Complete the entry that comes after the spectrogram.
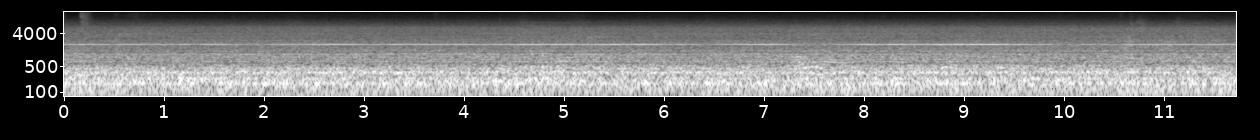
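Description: MBTA commuter rail coach heard from inside while the train rolls along the track: a steady low rumble and hiss, with a constant high-pitched tone over it.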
